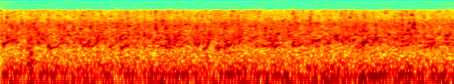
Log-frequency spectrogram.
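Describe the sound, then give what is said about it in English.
A gently flowing stream burbles and trickles steadily, a soft continuous wash of water with faint bubbling detail, heard alone. “body, your arms, your legs, your head and shoulders gently dissipate into the liquidy, watery flow as you become one with the serenely moving stream.”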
